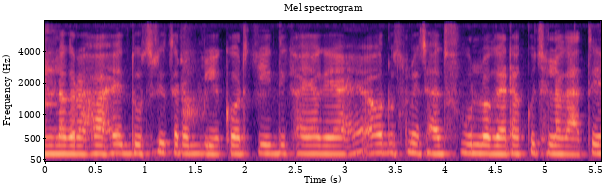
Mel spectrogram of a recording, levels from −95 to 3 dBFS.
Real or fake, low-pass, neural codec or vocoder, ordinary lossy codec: real; 7.2 kHz; none; none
